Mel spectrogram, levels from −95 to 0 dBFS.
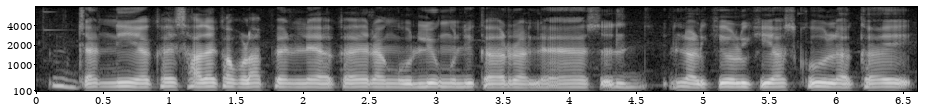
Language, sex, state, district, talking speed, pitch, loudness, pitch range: Magahi, male, Bihar, Jamui, 120 wpm, 120 Hz, -24 LUFS, 120-125 Hz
